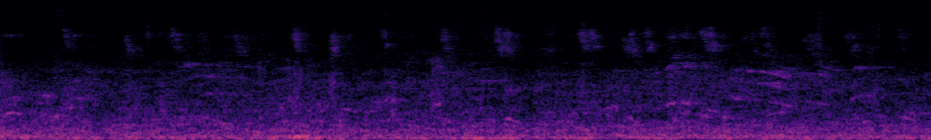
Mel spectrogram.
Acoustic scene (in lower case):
park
